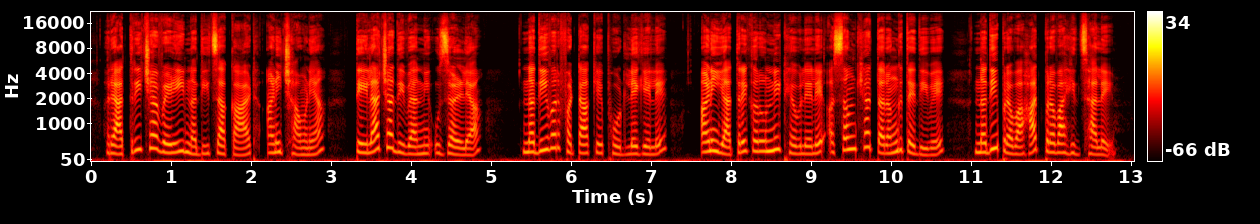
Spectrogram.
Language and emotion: Marathi, neutral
